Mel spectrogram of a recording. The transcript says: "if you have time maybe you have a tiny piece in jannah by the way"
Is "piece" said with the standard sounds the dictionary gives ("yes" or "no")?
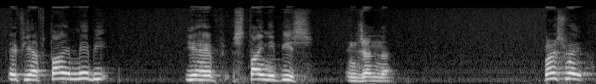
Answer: no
